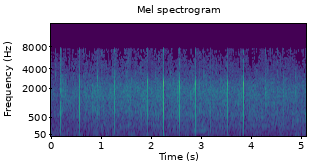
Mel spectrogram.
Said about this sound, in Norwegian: Vi er veldig, veldig glad for den mobiliseringen som har vært, og det synes jeg fortjener en applaus.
